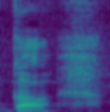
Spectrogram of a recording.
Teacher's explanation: क को अगर आप उच्चारण करोगे तो क के साथ अ भी आ रहा है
